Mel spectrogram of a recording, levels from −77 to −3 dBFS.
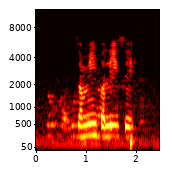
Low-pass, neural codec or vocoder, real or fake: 7.2 kHz; none; real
